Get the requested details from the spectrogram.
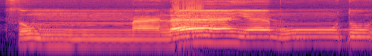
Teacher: mim sukun, wawu sukun, dan huruf sebelumnya berharakat dhammah, maka dipanjangkan mimnya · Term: mad tabi'i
